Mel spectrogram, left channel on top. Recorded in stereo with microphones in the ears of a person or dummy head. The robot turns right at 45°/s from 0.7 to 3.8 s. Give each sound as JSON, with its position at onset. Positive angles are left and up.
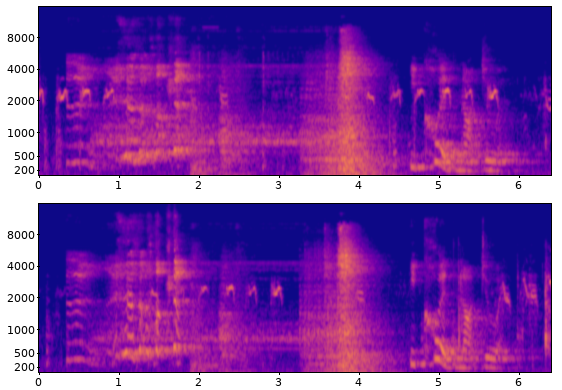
{"t": 0.3, "sound": "crying", "side_deg": -25, "distance_m": 0.9}
{"t": 1.9, "sound": "a rattle", "side_deg": -5, "distance_m": 2.5}
{"t": 4.6, "sound": "a woman speaking", "side_deg": -45, "distance_m": 0.9}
